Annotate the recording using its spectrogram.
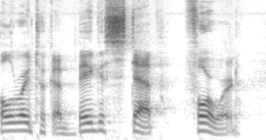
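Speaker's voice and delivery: "step" stressed with slow delivery.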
